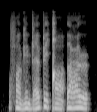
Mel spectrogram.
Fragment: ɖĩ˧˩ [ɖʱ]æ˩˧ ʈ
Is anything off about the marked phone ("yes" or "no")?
yes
